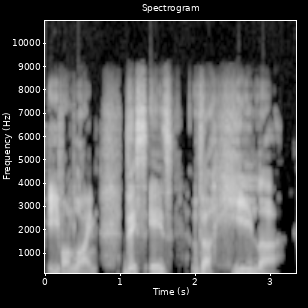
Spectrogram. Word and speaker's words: Gila: This is the Gila, not the Gila, Gila. I know it's spelt with a G, but that G is pronounced as an H.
